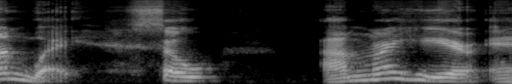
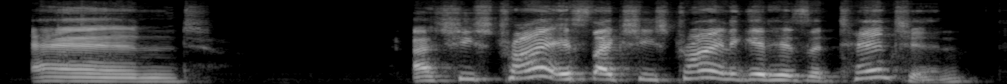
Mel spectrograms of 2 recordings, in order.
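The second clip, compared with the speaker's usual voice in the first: usual speaking voice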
